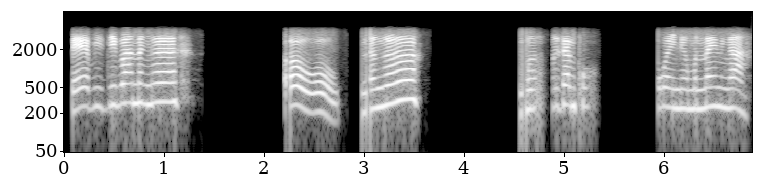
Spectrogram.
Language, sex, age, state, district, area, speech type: Bodo, female, 60+, Assam, Kokrajhar, urban, conversation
